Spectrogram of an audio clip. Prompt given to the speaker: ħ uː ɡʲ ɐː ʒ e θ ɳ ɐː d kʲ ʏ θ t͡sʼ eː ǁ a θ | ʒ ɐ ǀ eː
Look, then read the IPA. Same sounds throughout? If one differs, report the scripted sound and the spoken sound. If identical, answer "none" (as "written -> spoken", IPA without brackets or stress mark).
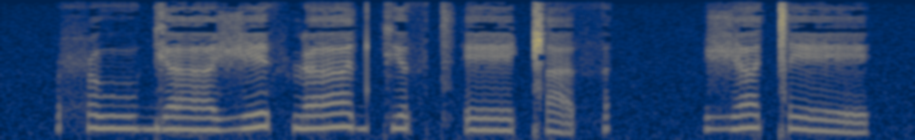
ʏ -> ə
